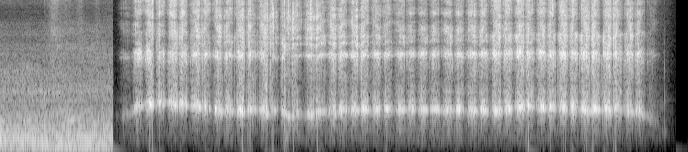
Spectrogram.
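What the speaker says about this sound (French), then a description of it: "Allez, go se brosser les dents." A toothbrush scrubs teeth in quick back-and-forth strokes, a steady rapid rhythmic bristle rasp that starts abruptly after a brief low hum and runs close and loud for several seconds before cutting off.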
